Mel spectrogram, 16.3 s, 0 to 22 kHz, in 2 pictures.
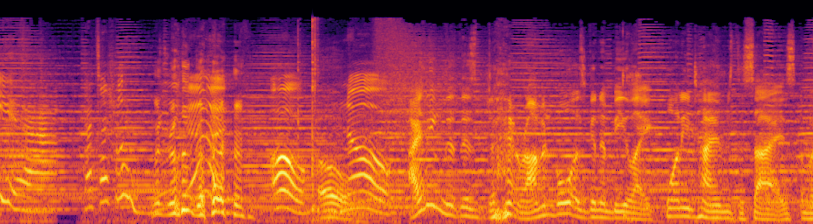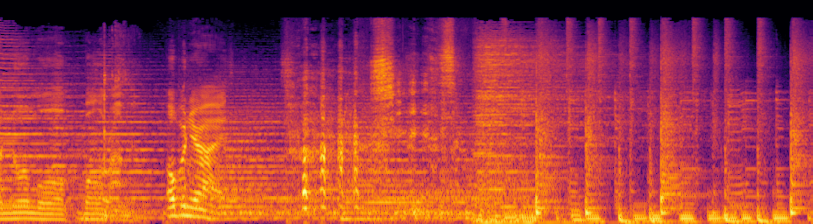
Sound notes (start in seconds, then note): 11.0 laughs; 13.6 upbeat music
